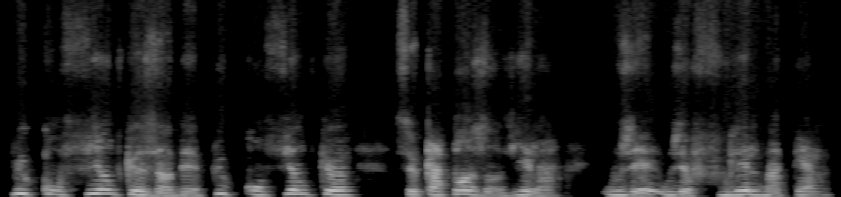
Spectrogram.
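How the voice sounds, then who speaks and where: A woman's voice: medium pitch, warm tone, slightly rough. A woman giving a heartfelt motivational talk to her viewers, earnest and often repeating words as she searches for the next one. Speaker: motivational vlogger for immigrants. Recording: tinny phone-like sound.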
